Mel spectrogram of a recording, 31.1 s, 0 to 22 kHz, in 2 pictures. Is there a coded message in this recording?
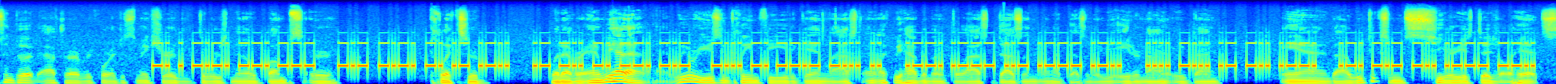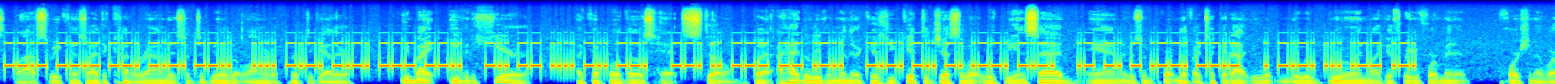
Yes: Morse code (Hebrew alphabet) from 1.5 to 29.8 s, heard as a keyed tone, hand-sent with a paddle, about 37 wpm, 880 Hz, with speech in English. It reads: נוסגה כסנאל אדנגך בנקבי פעטעל חבאדף רכדעז קקגסז חססהז דמחדג גיהמל סדנפס אנתפק וסשצר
